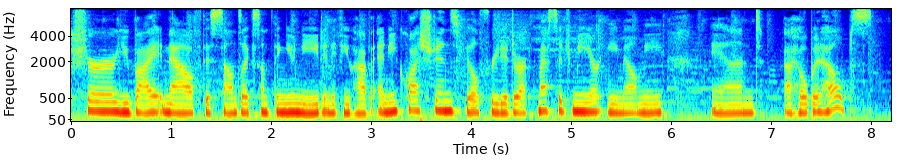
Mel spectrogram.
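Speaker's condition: No condition

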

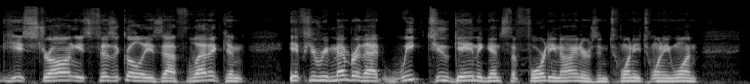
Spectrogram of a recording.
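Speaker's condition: No condition

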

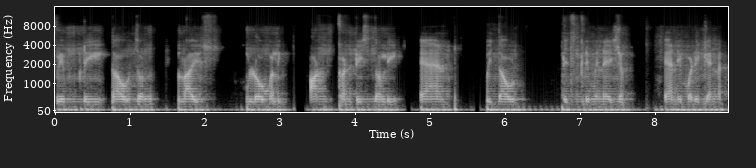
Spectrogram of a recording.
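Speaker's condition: Laryngectomy for vocal cord cancer, stage 4 vocal cord cancer; speaks with electrolarynx; stage 4 vocal cord cancer at 44, Dr. Kultup Patel surgery, tracheostomy, 30 radiotherapy in Ahmedabad; lost natural voice, hoarse then whispering, wrote 3 months, robotic electrolarynx voice, no pitch or emotion

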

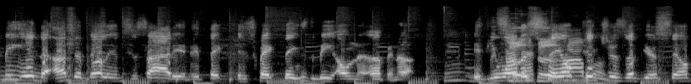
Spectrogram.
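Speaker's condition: No condition

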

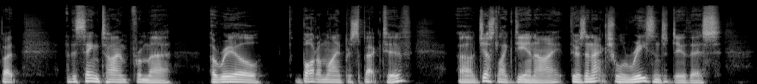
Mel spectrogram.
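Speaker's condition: No condition

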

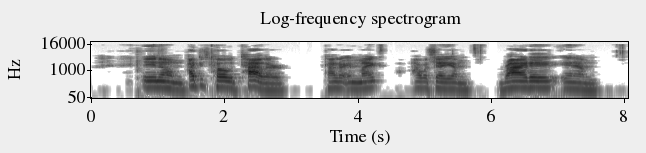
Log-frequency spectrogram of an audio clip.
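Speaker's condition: Down syndrome

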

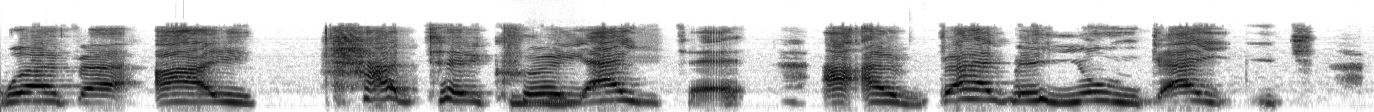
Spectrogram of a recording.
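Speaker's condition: Cerebral palsy; no wheelchair use

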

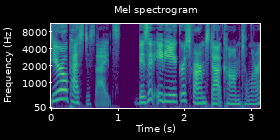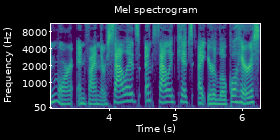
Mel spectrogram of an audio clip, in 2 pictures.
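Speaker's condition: No condition

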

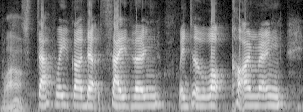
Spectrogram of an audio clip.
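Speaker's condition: Cerebral palsy; speech obviously affected

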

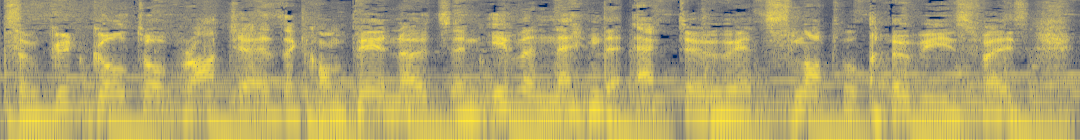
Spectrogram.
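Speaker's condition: No condition

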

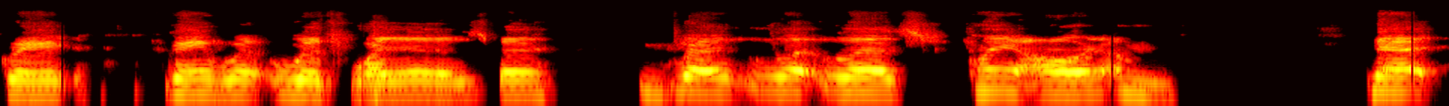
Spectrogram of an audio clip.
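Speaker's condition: Speech impediment from birth; oxygen loss at birth, coordination differences

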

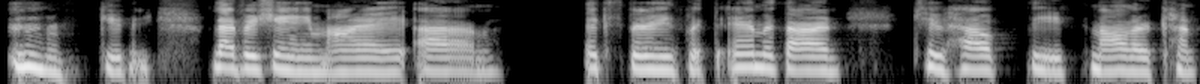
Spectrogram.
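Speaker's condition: Severe to profound hearing loss; hearing aids from 11 months

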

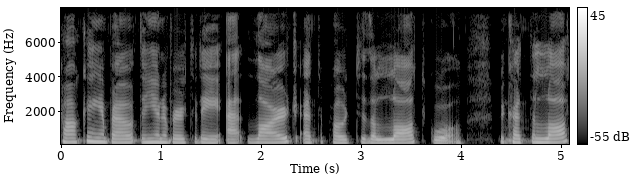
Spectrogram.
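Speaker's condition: Profound hearing loss, congenital, bilateral; congenital profound hearing loss both ears

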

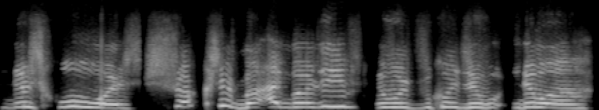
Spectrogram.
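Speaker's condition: Cerebral palsy; scribbled instead of writing

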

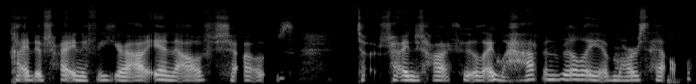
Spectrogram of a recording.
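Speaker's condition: Spasmodic dysphonia; voice may sound like glitching audio, shaky, likened to NPR host Diane Rehm

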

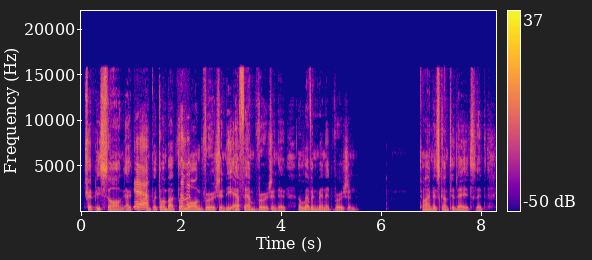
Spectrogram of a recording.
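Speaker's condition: No condition

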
